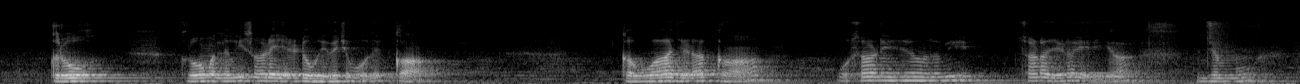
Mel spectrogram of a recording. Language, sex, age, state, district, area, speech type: Dogri, male, 18-30, Jammu and Kashmir, Jammu, rural, spontaneous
